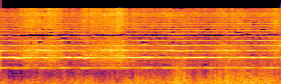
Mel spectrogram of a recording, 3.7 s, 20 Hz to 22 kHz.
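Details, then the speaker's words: Mountain bike disc brake under light, held or slightly increasing pressure after cleaning the rotor: steady piercing squeal near 700 Hz with shrill overtones, changing pitch and fading as the brake heats up during bedding-in. "So, I'm going to apply light pressure to the brakes. And you can see it's squealing, but you're going to keep holding that pressure, if not increasing it slightly."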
